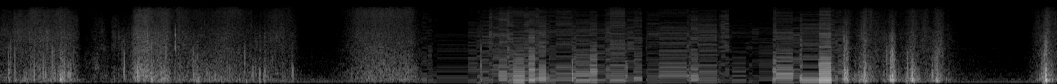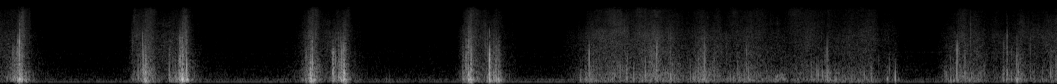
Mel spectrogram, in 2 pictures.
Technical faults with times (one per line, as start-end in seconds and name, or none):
4.23-8.42 robotic sound from repeated short buffers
